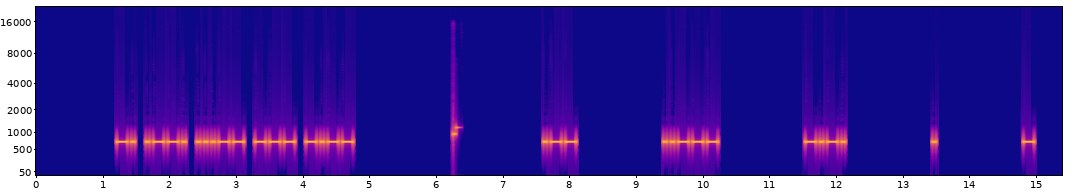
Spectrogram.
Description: Morse code, heard as a keyed tone, about 23 wpm, spaced as for 10 wpm, 700 Hz. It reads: NP3OY W2CET
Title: USA Call Signs - 8x Character Spacing - 22wpm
